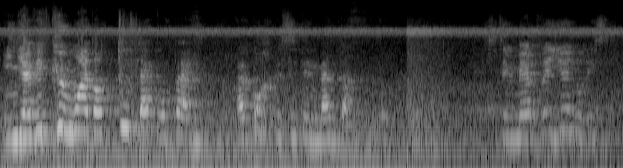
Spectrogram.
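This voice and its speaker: A stubborn young princess speaks with earnest tenderness in a very high voice, played by a teenage girl. She sounds far from the mic in an echoey hall, with loud crickets and insects behind. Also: fast, noisy background, close to an everyday voice. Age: teens. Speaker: student actor. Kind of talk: school stage play. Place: theatre hall.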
